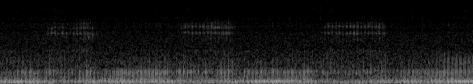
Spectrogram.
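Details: A relaxed pet cat purrs loudly, a low vibrating drone pulsing in slow breath cycles about every one and a half seconds, with light breathy hiss riding above each cycle.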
